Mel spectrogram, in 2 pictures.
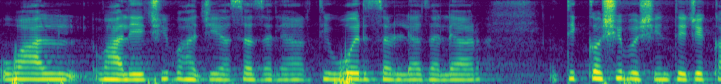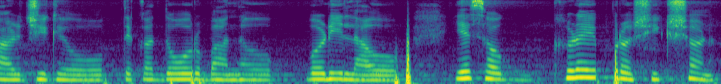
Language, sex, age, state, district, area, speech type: Goan Konkani, female, 30-45, Goa, Quepem, rural, spontaneous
